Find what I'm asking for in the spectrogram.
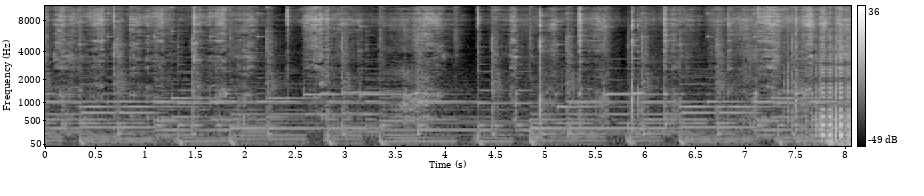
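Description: Dry spices roasting in a hot kadai for an elephant apple pickle, with repeated rough scraping and rubbing strokes of a spatula against the metal pan, steady and close, under a faint tonal background.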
